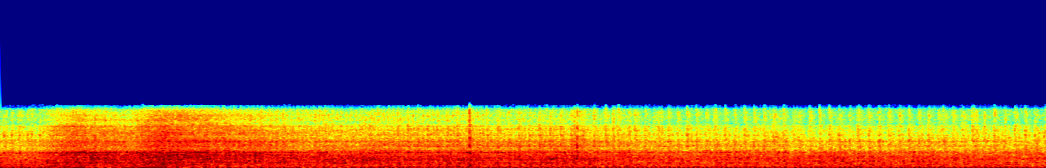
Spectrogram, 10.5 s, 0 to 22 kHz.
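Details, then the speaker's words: Gilera DNA 50cc two-stroke, cold start with triple the normal oil mixed in: catches quickly with a short rev, then settles into an even, steady idle with no misfire or knock. "nice that's always a good start remember it's got triple the amount of oil in at the moment to loosen it all up"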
